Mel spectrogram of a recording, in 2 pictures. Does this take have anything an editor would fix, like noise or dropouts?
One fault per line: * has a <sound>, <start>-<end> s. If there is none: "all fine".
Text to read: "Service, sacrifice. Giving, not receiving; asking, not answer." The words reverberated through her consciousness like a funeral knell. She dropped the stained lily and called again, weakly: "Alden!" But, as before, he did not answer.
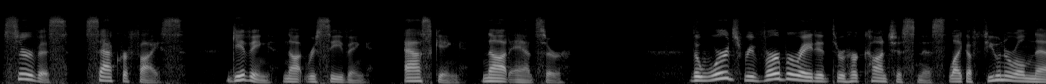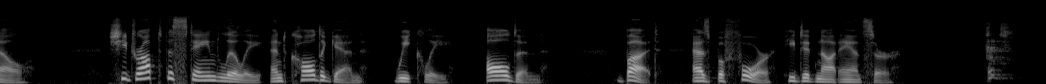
* has a sneeze, 20.3-20.7 s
